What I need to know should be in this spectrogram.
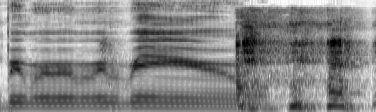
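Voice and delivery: high rapid "pew pew" noises; playful high-pitched pew sounds; imitated hype sound effect. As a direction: mimic an intro sound effect by mouth. Mimics airhorn after intro.

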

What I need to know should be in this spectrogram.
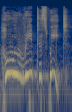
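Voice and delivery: very high, singsong questioning hen; hen calling out. Acted. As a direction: call high for helpers. Hen calls out for helpers.

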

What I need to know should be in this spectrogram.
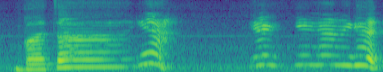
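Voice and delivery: high, lightly acted hedging; Irvin. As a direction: softly mimic a noncommittal reassurance. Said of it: "He goes".

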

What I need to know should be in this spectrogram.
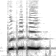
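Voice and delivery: high, loud playful boops; silly boop sounds. Retold or imitated. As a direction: bop out cheerful boops.

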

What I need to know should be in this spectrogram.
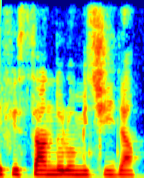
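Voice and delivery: usual speaking voice

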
